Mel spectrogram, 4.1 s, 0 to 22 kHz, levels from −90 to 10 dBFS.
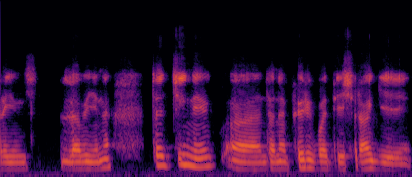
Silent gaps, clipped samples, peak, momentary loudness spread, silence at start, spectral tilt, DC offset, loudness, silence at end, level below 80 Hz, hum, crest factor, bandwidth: none; under 0.1%; -12 dBFS; 11 LU; 0 s; -5.5 dB/octave; under 0.1%; -31 LUFS; 0 s; -70 dBFS; none; 18 dB; 12 kHz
